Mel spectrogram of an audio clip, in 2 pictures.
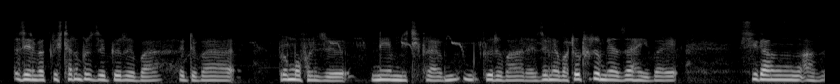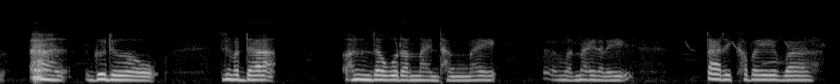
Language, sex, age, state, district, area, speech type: Bodo, female, 30-45, Assam, Baksa, rural, spontaneous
